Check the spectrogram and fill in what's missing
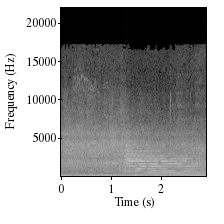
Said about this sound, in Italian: Mannaccia le campane.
